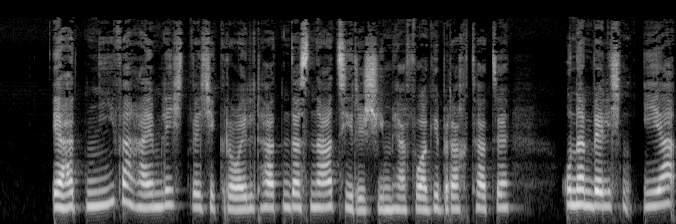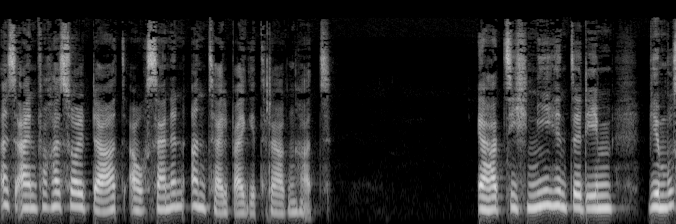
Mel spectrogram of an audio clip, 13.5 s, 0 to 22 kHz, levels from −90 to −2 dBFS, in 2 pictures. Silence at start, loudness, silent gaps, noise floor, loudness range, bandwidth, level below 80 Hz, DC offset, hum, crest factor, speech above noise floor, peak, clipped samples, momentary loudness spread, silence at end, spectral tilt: 0.55 s; -23 LUFS; none; -72 dBFS; 5 LU; 16.5 kHz; -70 dBFS; under 0.1%; none; 18 dB; 50 dB; -4 dBFS; under 0.1%; 10 LU; 0 s; -3.5 dB/octave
